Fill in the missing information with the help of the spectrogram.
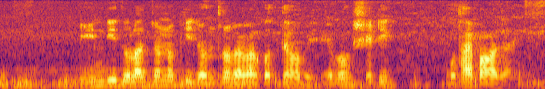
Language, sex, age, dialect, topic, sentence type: Bengali, male, 18-24, Western, agriculture, question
